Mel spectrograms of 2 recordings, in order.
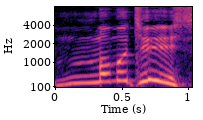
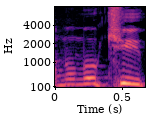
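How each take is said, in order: First: "Momotus" slowly in three syllables, mo-mo-tus; "Momotus" drawn out and stressed; slow correction. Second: "Momo cul" with a short final "cul"; the mistaken "Momo cul" said quickly; wrong name. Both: Shown as a demonstration. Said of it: "Non, Momotus".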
